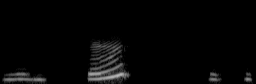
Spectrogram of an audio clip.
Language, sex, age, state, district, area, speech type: Kashmiri, female, 30-45, Jammu and Kashmir, Bandipora, rural, conversation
